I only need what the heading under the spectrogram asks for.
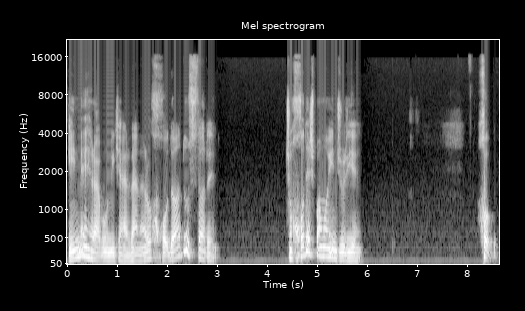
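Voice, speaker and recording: Gravelly-voiced man preaching gently. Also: mid-range voice. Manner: conversational preaching, shifts between soft tender asides and emphatic points. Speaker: religious speaker. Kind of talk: sermon on parenting.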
